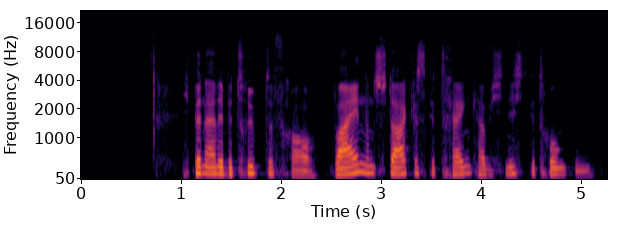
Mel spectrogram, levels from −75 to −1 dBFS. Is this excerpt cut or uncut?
uncut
